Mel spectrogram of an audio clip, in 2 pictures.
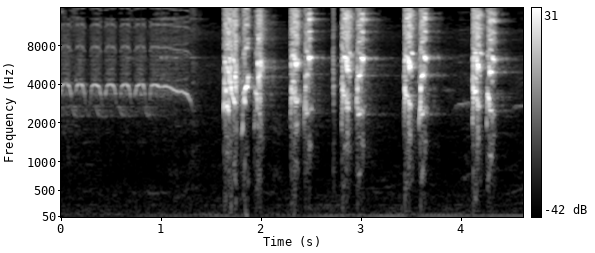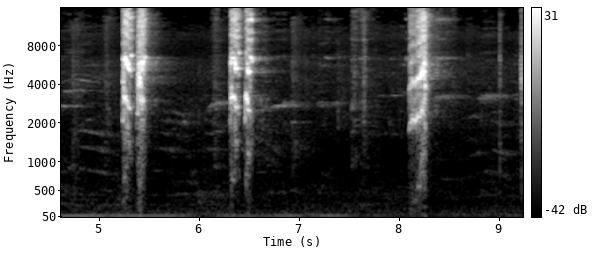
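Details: Lovebird ngetik calls meant to summon a partner into chattering, for training young lovebirds: a short wavering whistle, then a run of loud harsh shrieks, some doubled, spaced about half a second to a second apart.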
